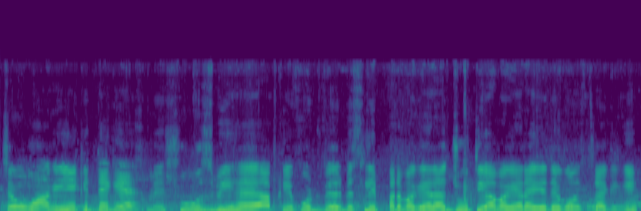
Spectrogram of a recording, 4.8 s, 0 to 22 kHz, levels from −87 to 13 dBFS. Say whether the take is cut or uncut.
cut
